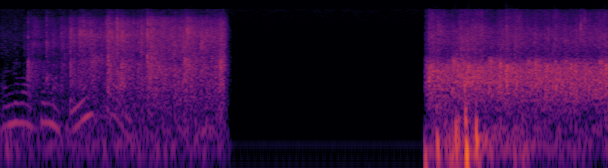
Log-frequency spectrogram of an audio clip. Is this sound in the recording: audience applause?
yes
